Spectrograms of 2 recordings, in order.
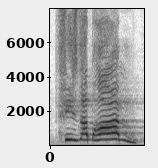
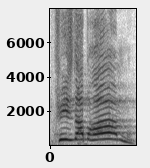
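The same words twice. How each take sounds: First: High, slow, far-off call; distant calling voice. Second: High, loud, far-off call; distant calling voice. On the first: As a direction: call out from far away like a god. Voix lointaine de Dieu appelant. (voix lointaine qui appelle) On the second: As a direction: call out louder, echoing from above. Voix lointaine répète l'appel. (voix lointaine qui appelle plus fort) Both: Pretend.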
